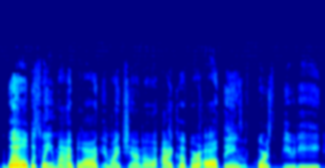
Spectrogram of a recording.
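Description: A woman's voice: medium pitch, a little slow, smooth, dry recording. A woman guest blogger answering interview questions in an earnest, explaining way.

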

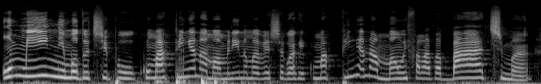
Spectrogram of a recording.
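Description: A young adult Brazilian woman on a talk show panel, animated and quick to act out the people in her stories. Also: high voice. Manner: animated, mimics people in quotes. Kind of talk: lively panel chat.

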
